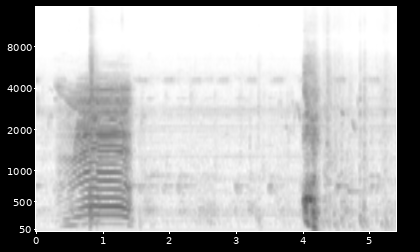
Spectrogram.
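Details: A calf in a yard during hot weather gives a single loud, harmonic moo of about one second, followed by quiet and then a brief dull knock.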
